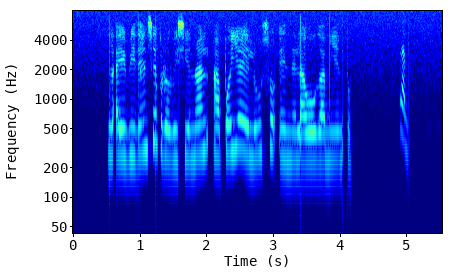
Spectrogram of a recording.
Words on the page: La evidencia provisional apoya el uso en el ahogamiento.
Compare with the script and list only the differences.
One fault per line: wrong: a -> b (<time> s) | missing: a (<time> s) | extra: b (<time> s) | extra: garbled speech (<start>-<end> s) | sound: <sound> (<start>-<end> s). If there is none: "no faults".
sound: dropout (0.6-0.7 s)
sound: chirp (4.9-5.1 s)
